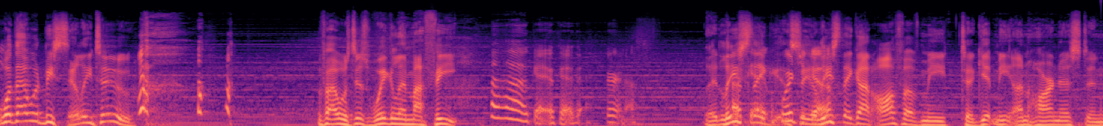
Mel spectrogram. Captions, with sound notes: Well, that would be silly too (host laughs) if I was just wiggling my feet. Oh, okay, okay, okay. Fair enough. Okay, where'd you go? At least they got off of me to get me unharnessed.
